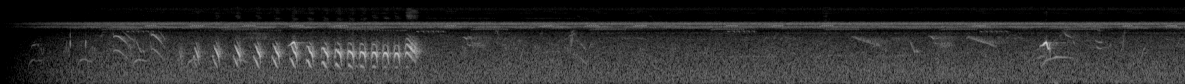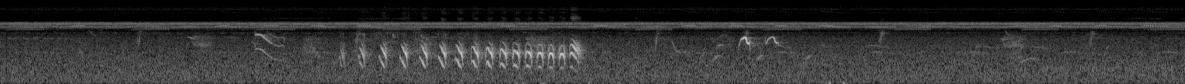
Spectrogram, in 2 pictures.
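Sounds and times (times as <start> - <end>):
male Thamnophilus doliatus singing: 0.3 - 6.0, 8.5 - 11.4, 12.7 - 17.7, 18.4 - 20.0.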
